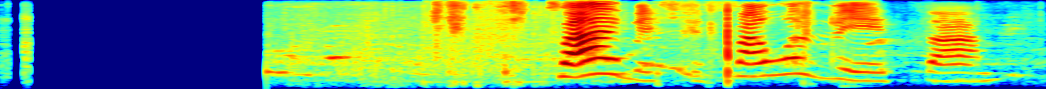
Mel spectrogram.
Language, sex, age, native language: Icelandic, female, 9, Icelandic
